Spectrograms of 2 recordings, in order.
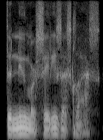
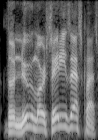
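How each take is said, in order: First: It is said in a relaxed, understated way. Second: It is said in a showy, bragging way.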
